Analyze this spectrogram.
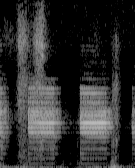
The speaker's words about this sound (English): Were you right at the end, or did you cut it short because the timer went off?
